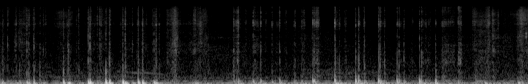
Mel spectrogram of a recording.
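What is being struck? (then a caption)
Foam sponge block. A hand-sized, solid, rectangular black foam block is tapped and scratched with long painted nails. It makes a stream of soft, dull, low taps with quick decay and faint scratchy texture between them. The tapping is loudest and densest near the start.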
